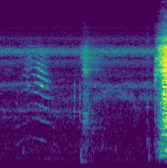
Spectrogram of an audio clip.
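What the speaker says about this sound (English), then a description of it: "The cat's yelling at us because he wants his dinner and we're not feeding him." A house cat meows for its dinner, a couple of faint, thin cries in a quiet room, followed by a short, louder burst of noise at the end.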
